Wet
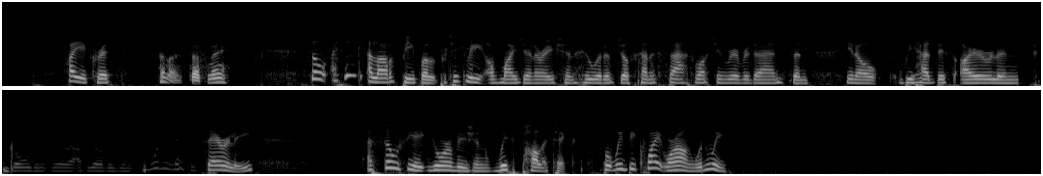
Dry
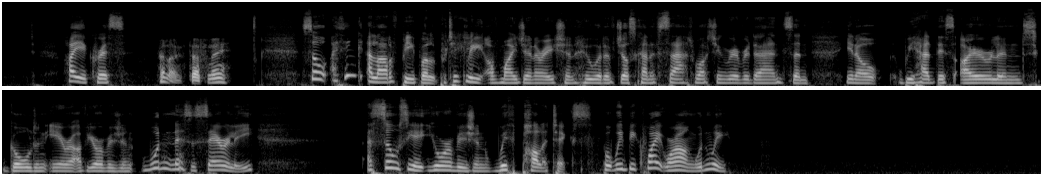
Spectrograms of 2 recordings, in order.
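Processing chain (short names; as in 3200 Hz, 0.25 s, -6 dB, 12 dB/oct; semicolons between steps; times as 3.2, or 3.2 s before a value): LPF 1300 Hz 12 dB/oct; 10.15–12.4 flipped gate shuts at -30 dBFS, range -26 dB; gain -6.5 dB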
